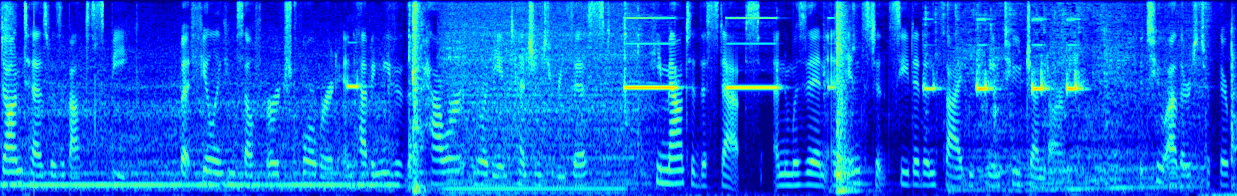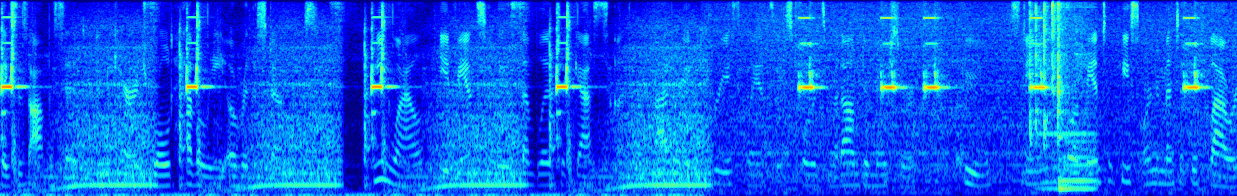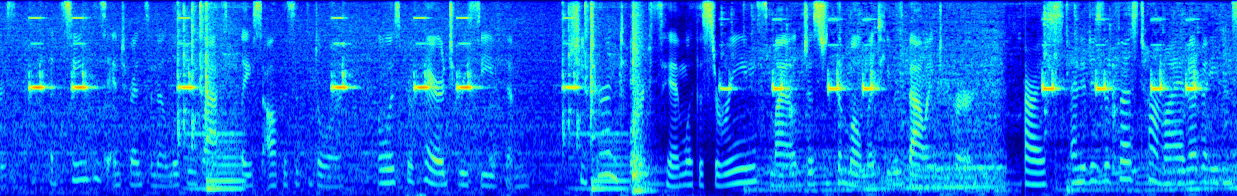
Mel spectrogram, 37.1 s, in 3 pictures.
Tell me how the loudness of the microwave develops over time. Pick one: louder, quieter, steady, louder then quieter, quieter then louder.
steady.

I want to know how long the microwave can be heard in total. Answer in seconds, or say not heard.
37 s.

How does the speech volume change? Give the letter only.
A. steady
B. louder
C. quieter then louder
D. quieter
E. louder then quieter
C.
